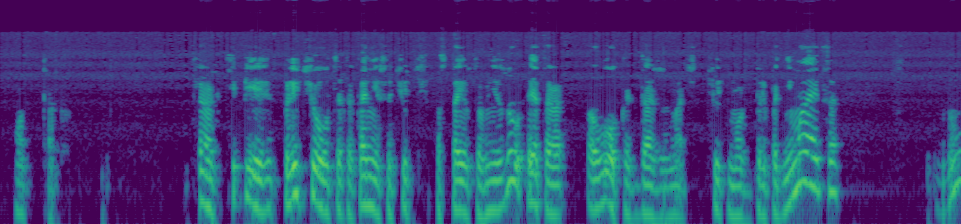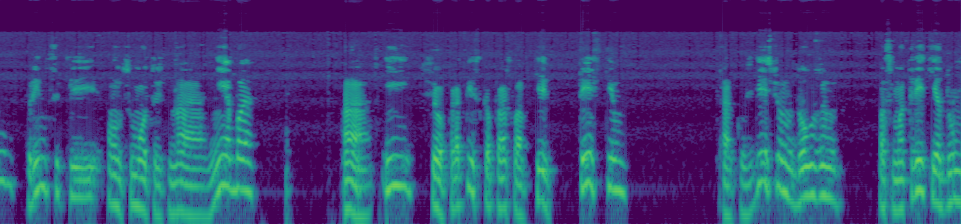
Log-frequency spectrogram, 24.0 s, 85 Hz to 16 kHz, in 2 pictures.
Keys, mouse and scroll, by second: 1.4-2.4 middle drag, 2.8 middle click, 5.3 middle click, 7.5 click, 8.4 g, 11.8-13.0 middle drag, 14.3 KP_3, 16.1 a, 16.8 i, 17.9 click, 18.8-21.1 drag.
